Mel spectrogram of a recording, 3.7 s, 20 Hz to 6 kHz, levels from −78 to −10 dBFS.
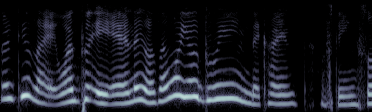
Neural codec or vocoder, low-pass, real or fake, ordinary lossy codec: codec, 16 kHz, 4 kbps, FunCodec, trained on LibriTTS, 50 frames a second; 5.4 kHz; fake; none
